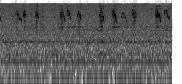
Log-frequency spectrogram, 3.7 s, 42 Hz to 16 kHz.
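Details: Common kingfisher nest with a one-day-old chick, 6 July 2016; a quick series of short, high, squeaky chirps over a constant low hum, ending in a brief silence.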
